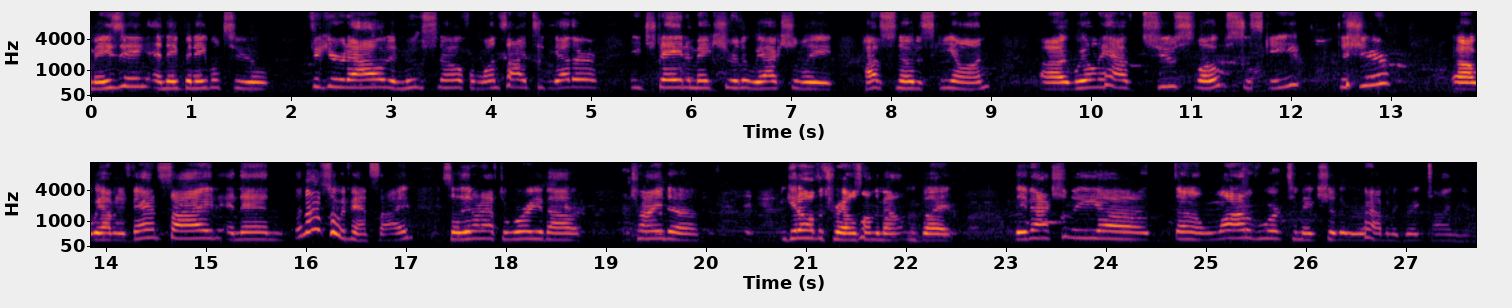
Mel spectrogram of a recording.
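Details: Adult woman; plain speech.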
